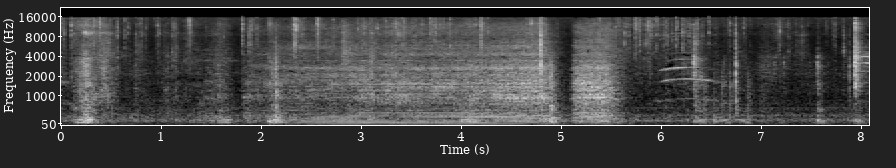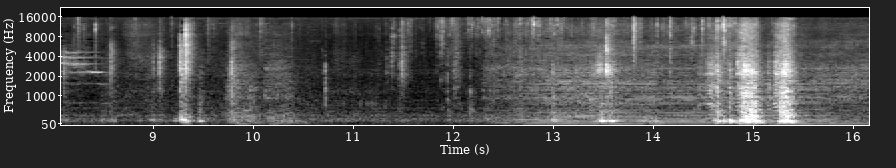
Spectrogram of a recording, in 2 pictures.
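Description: A Maine Coon kitten gives a few thin, high mews over low background rumble and handling noise.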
